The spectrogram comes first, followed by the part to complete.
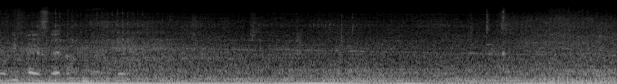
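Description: Steady low engine rumble and road noise inside the cabin of a vehicle driving slowly along a town street.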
